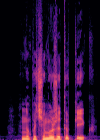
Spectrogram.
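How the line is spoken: Quiet. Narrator (Russian): тихо сказал Горбовский

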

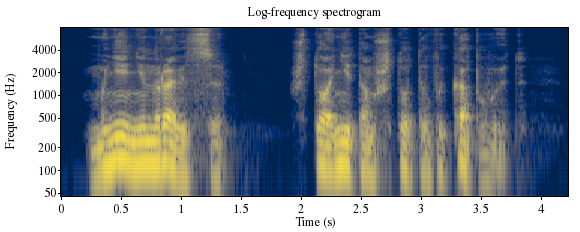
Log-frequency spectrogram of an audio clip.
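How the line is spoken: Grim. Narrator (Russian): сказал он мрачно

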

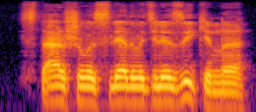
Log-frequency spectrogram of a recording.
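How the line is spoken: Limp bossy voice. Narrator (Russian): произнес он вялым начальственным голосом

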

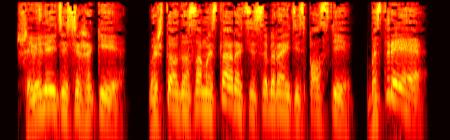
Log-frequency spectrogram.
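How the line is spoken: Yelling man. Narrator (Russian): заорал мужчина

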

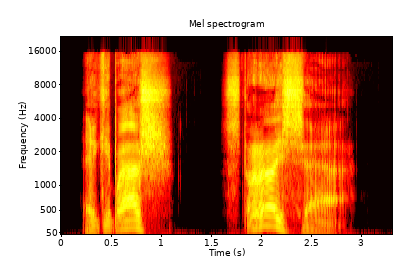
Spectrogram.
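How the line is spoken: Two-headed creature roaring. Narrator (Russian): взревел двуглавый Юл

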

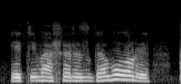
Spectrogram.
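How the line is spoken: Grumbling. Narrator (Russian): пробурчал Бромберг

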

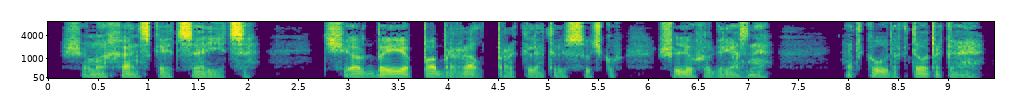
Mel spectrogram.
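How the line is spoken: Unintelligible muttering, foreign tongue. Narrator (Russian): Бормочет невразумительные на непонятном языке

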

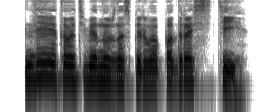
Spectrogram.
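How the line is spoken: Abyss laughing. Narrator (Russian): рассмеялась бездна

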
